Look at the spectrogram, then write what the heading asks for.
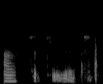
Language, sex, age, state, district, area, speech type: Bengali, female, 45-60, West Bengal, Nadia, rural, conversation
